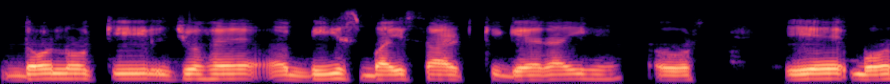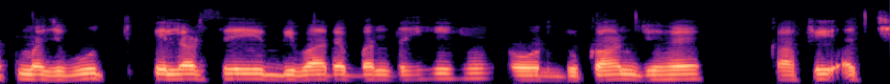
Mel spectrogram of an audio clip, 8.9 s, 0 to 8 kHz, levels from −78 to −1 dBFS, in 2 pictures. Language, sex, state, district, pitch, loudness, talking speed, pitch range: Hindi, male, Uttar Pradesh, Jyotiba Phule Nagar, 125 Hz, -18 LUFS, 190 wpm, 120-130 Hz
